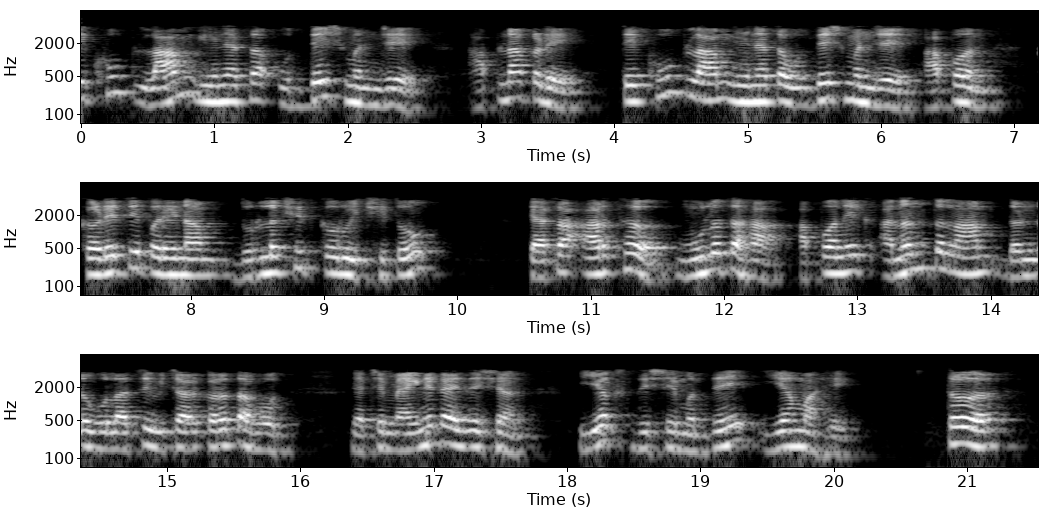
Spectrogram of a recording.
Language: Marathi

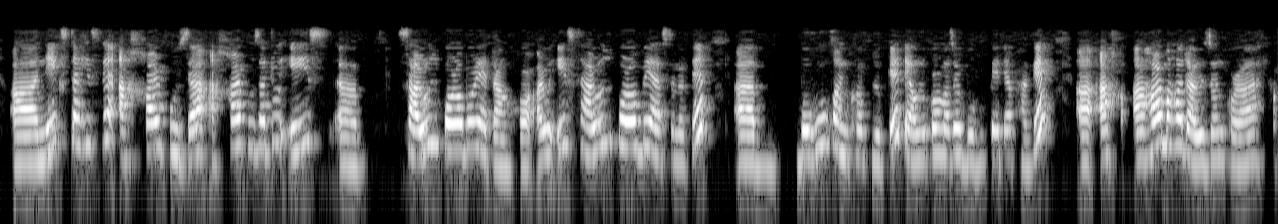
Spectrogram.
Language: Assamese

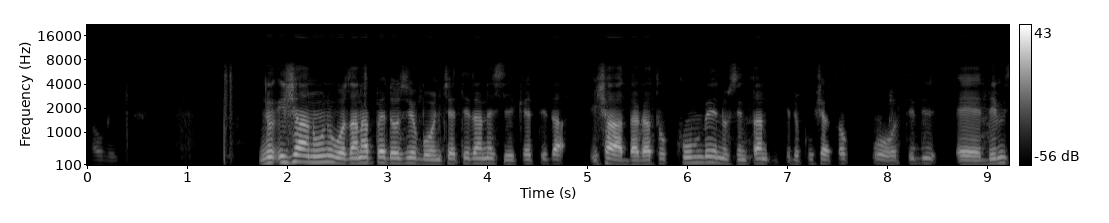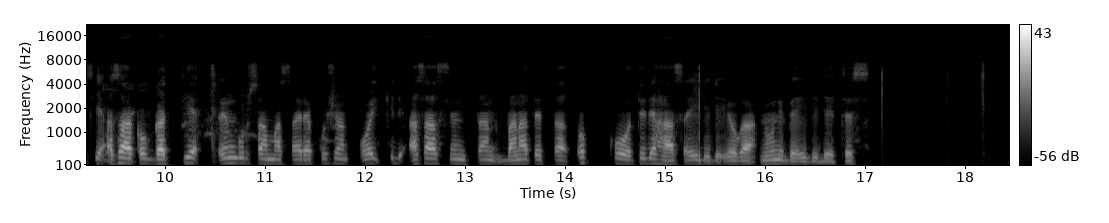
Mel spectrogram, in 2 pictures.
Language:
Wolaytta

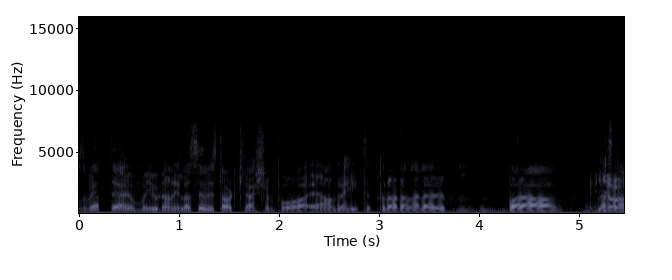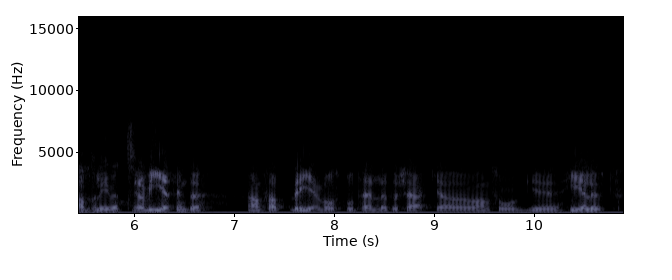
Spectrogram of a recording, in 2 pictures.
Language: Swedish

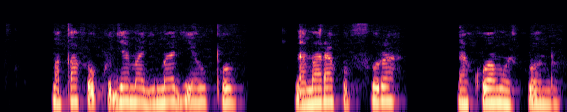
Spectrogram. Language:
Swahili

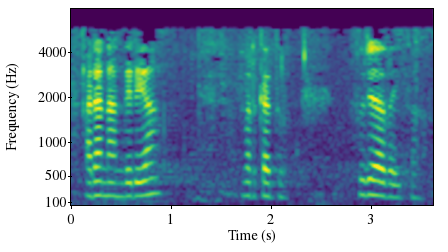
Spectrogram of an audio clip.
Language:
Basque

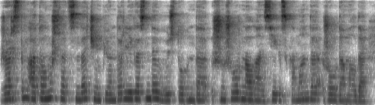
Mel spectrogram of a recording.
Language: Kazakh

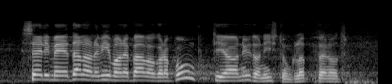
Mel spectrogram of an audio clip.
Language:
Estonian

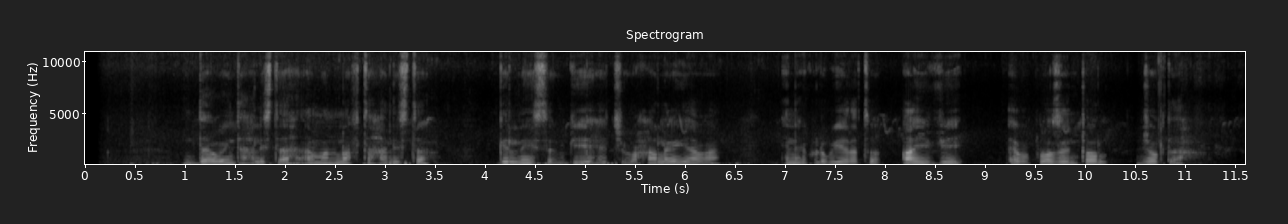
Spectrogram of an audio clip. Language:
Somali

